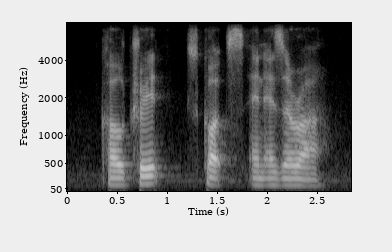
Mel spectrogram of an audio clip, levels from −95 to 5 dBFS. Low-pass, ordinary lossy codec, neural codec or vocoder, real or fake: 7.2 kHz; Opus, 16 kbps; none; real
